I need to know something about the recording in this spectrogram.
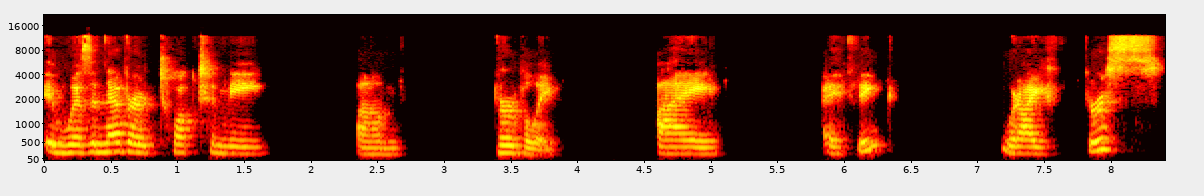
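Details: Aphasia with apraxia of speech and dysarthria following a stroke in an adult woman, who says her speech can be hard to understand at times.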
